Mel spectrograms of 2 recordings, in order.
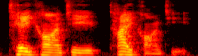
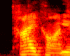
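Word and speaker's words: Tay Conti: Ty Conti. – Either one, right. I think, will work. – Yeah. It's spelled Tay, though, and that's why it always throws me off.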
